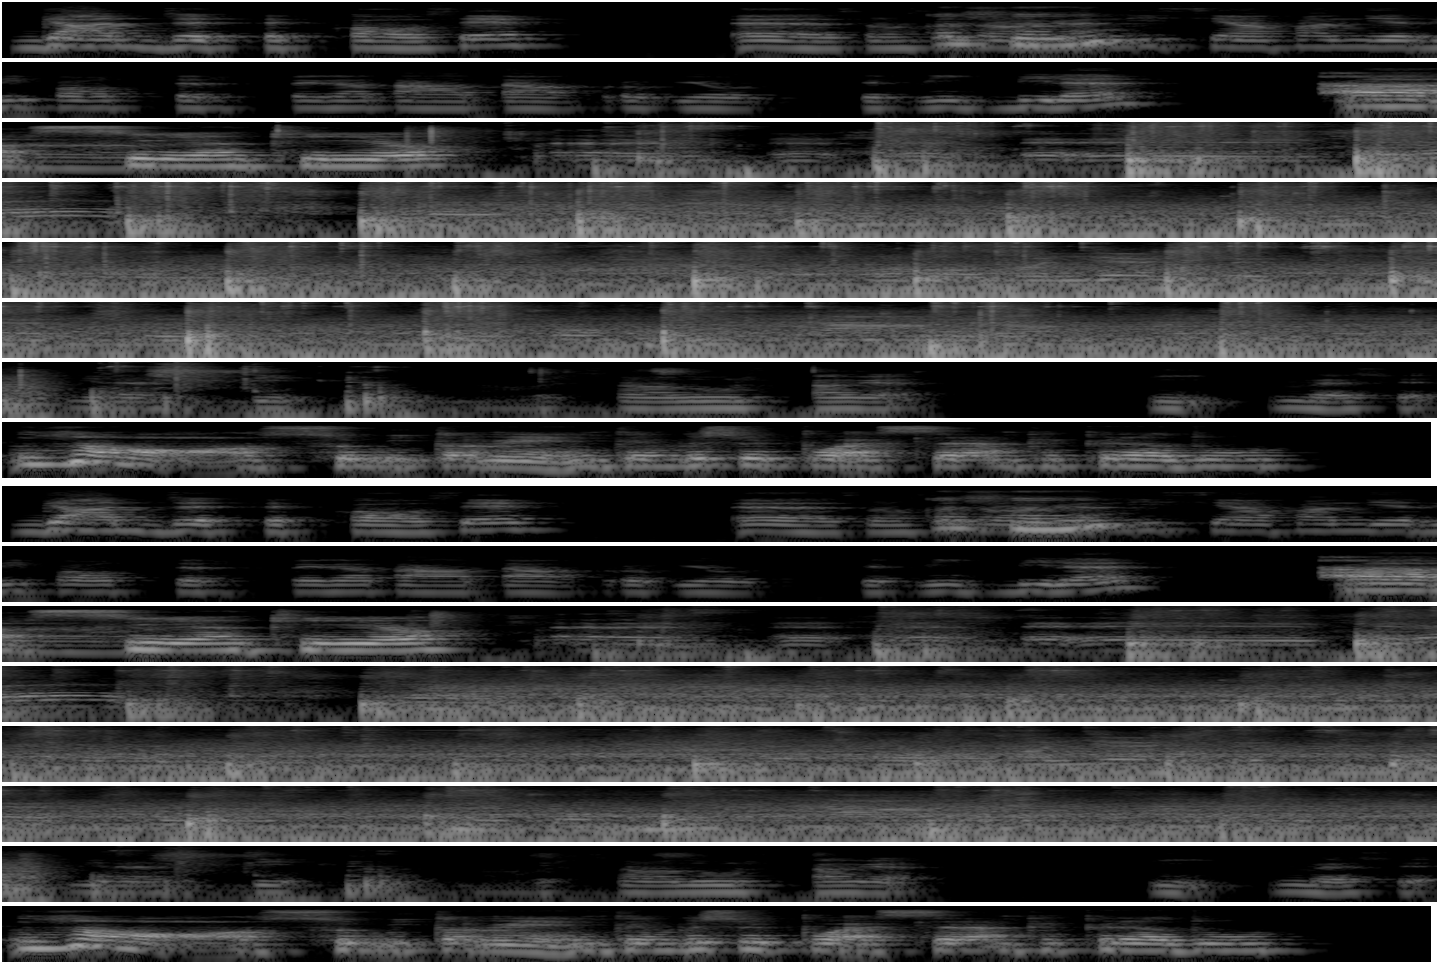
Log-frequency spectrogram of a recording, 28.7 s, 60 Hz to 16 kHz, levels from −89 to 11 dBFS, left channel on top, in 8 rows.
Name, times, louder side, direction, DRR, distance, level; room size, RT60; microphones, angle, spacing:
voice 1, 0.0-1.3 1.8-5.5 5.9-6.4 7.0-7.8 8.5-11.1 11.7-15.2 16.5-18.6 19.0-22.3 22.7-23.8 24.4-25.1 26.1-26.2 27.0-27.1, left 1 dB, 30° left, 1 dB, 0.6 m, -50 dB
voice 2, 2.3-2.8 6.9-8.3 19.0-19.2 19.5-19.7 25.1-28.3, left 1 dB, 10° right, -2 dB, 0.7 m, -37 dB
sound 1, 7.9-8.0 8.2-22.6 22.8-22.9 23.2-23.3 23.5-23.6, left 7 dB, 70° left, 0.3 m, -41 dB
sound 2, 11.8-21.6, equal, 30° right, 1.4 m, -43 dB
2.7 x 2.2 x 2.4 m, 0.25 s
head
